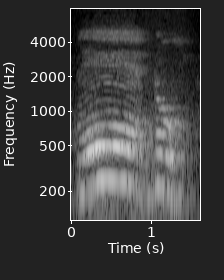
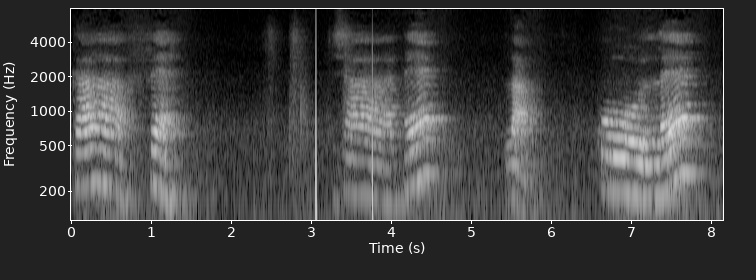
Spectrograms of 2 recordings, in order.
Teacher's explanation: parece que o ar ficou todo parado na cavidade interior do nariz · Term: sílaba tônica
